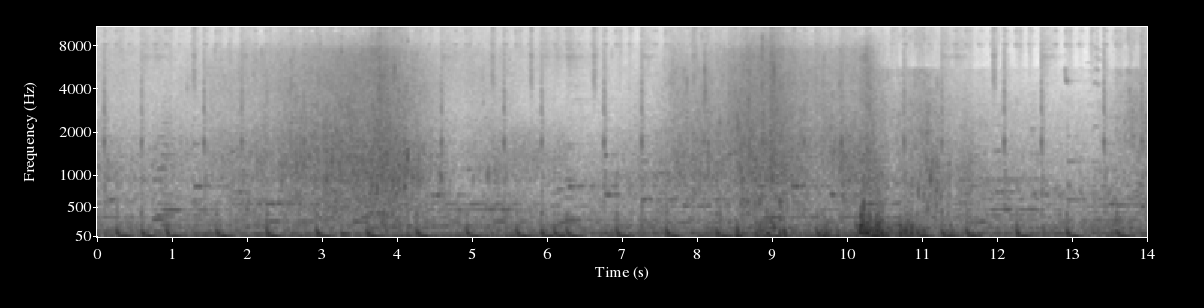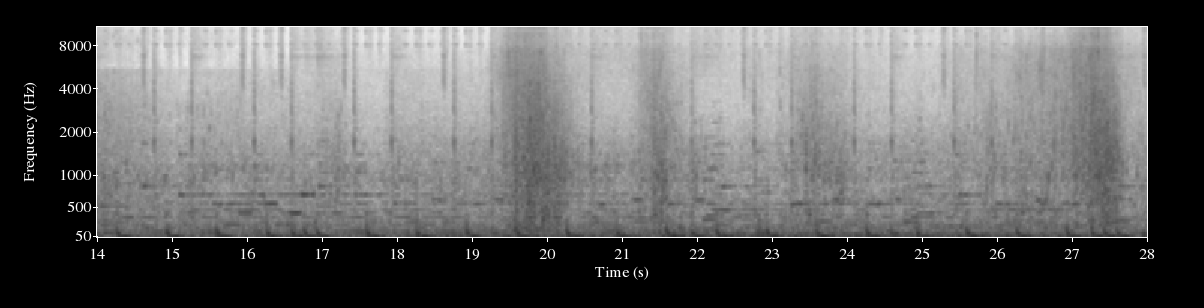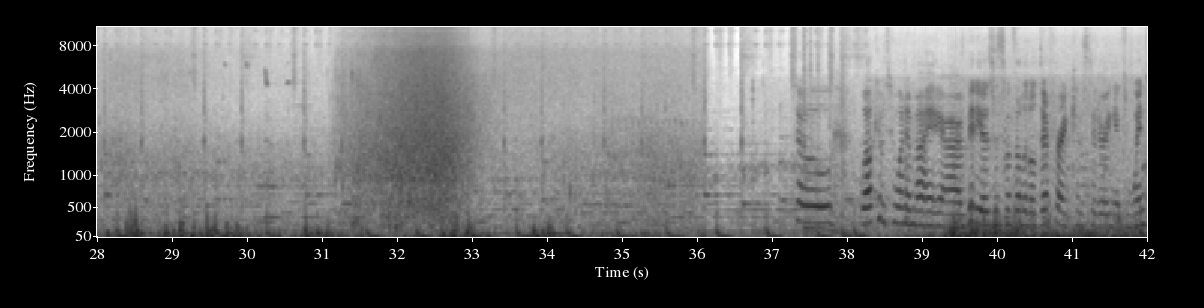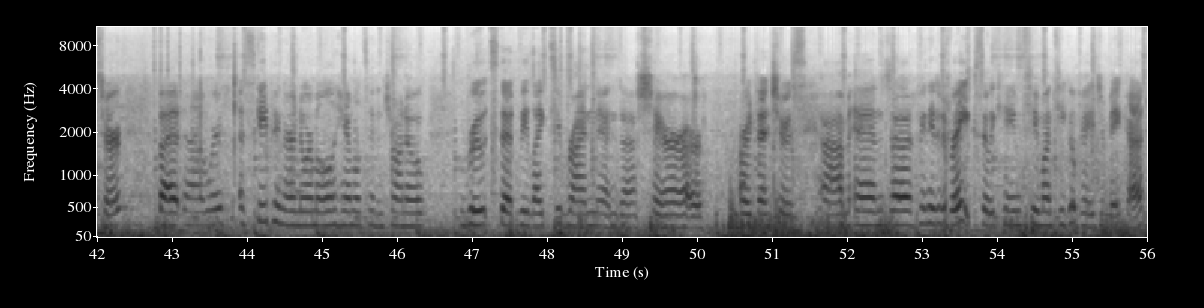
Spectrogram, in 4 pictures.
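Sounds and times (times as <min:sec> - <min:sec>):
faint music: 0:00.0 - 0:56.0
wind buffeting microphone: 0:00.0 - 0:56.0
small waves on sand: 0:01.6 - 0:05.8, 0:07.4 - 0:11.8, 0:19.2 - 0:22.1, 0:25.6 - 0:29.5, 0:31.1 - 0:36.1.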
